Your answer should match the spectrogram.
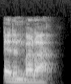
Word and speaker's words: Edinburgh: And then actually in May, our first international Christ-Centered and Clear conference in Edinburgh, Scotland.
